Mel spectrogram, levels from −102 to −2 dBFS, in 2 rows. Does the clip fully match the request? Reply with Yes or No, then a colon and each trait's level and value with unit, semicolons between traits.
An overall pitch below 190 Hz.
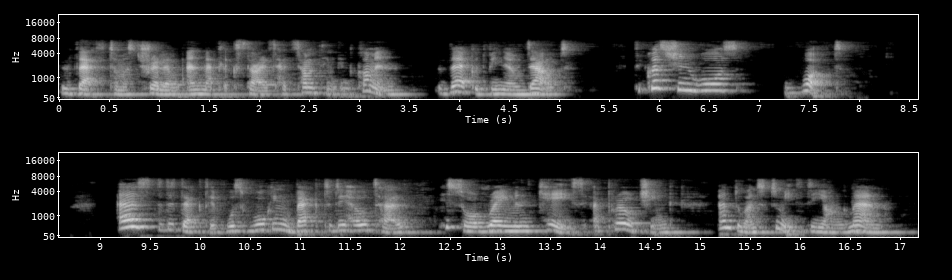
No: high, 200 Hz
